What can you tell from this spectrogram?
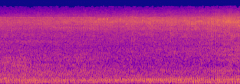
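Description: Steady low rumbling outdoor background noise, even throughout, with no calls or knocks standing out.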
